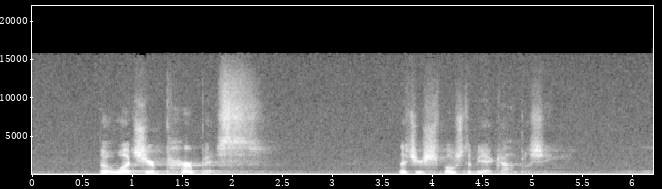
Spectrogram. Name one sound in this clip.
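A man speaks through a microphone over loudspeakers in a large room.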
